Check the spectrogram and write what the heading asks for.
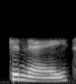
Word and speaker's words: Dinneh: My middle name is Danae, so D-I-N-N-E-H.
